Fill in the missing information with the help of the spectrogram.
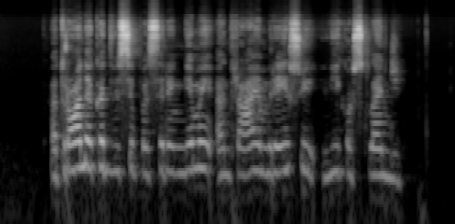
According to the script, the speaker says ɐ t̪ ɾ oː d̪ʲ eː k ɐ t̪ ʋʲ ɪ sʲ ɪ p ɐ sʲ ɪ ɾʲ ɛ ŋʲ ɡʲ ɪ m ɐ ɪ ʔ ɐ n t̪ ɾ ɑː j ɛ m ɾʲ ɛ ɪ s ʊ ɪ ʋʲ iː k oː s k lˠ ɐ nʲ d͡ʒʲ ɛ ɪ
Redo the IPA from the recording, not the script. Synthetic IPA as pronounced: ɐ t̪ ɾ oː d̪ʲ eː k ɐ t̪ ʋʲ ɪ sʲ ɪ p ɐ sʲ ɪ ɾʲ ɛ ŋʲ ɡʲ ɪ m ɐ ɪ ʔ ɐ n t̪ ɾ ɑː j ɛ m ɾʲ ɛ ɪ s ʊ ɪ ʋʲ iː k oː s k lˠ ɐ nʲ d͡ʒʲ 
